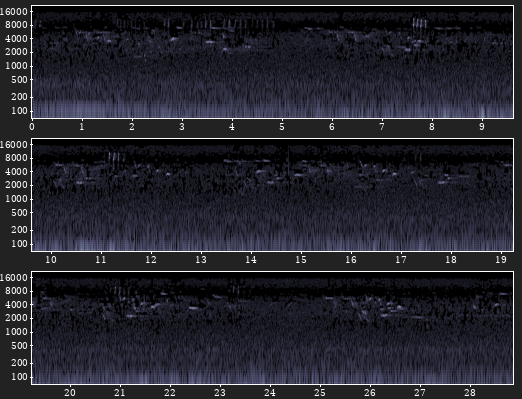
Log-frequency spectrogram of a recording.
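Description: Small birds chirping with many short, scattered calls over a low background rumble, with a couple of sharp clicks about eight and eleven seconds in.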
